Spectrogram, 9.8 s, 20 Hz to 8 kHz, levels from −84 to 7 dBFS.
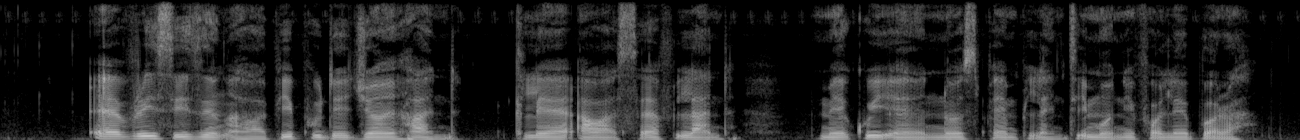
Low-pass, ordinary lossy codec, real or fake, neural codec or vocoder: none; none; real; none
